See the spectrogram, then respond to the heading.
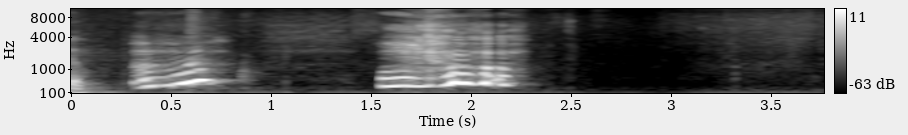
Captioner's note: chuckles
